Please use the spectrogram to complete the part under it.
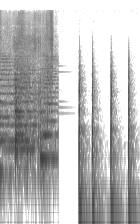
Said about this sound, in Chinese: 蚱蜢没有食物，饿得奄奄一息。好不容易来到蚂蚁家门口，开始敲门。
